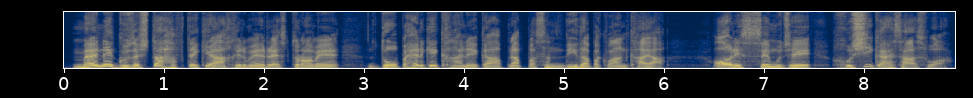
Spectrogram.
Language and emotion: Urdu, happy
